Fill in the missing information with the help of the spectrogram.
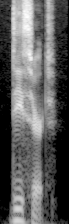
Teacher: Stress on the second syllable. Dessert. Like stress because you want it so badly.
